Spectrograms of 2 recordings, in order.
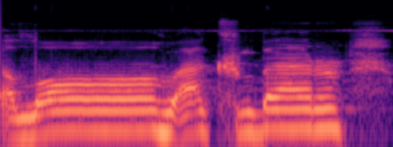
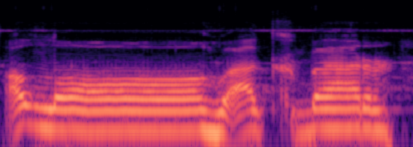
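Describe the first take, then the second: The two takes are said the same way.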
